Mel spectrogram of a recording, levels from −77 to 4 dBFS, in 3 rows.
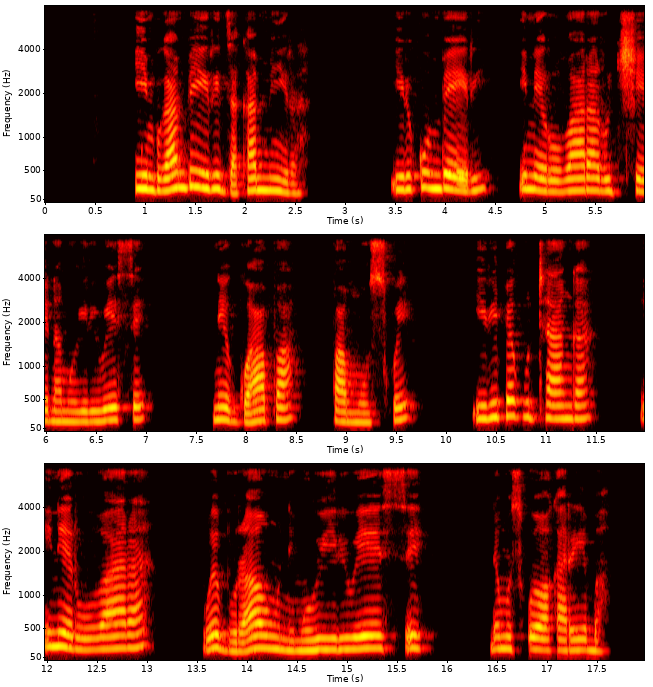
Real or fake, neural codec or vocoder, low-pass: real; none; 7.2 kHz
